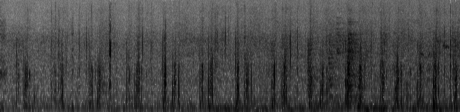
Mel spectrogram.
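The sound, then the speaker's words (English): Two people jog together, an amateur marathon runner and a companion, their footsteps falling as many quick, overlapping soft thuds in a brisk, steady rhythm. The steps are fairly quiet, with no talk. “This is the sound of me running”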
